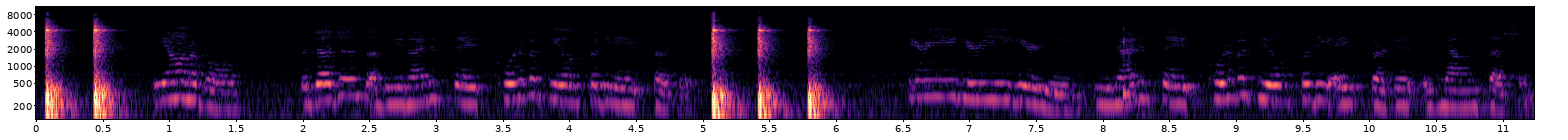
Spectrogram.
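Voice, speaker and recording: A woman's voice: on the high side, expressive, moderate pace. A woman court clerk making a formal, ceremonial proclamation like a town crier, opening a session. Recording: echoey, noisy courtroom pickup, distant mic.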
